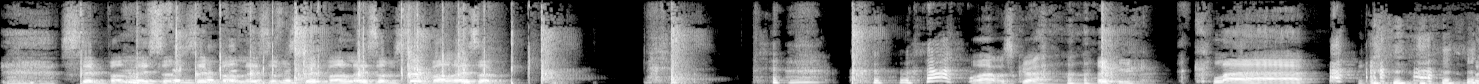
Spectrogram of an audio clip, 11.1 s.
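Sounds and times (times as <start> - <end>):
speech: 0.2 - 4.1, 5.9 - 11.0
hand claps to sync recordings: 0.6 - 4.4, 5.0 - 5.4, 6.4 - 6.6
laughter: 0.8 - 3.8, 5.7 - 11.0.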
